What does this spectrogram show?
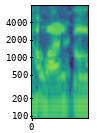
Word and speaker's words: Heliacal: I say Heliacal. Helical, but I think it Heliacal. could be pronounced either way.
